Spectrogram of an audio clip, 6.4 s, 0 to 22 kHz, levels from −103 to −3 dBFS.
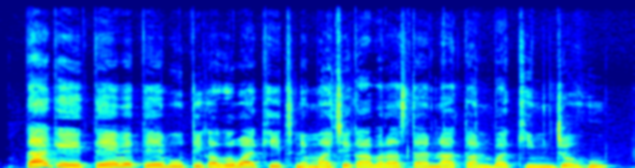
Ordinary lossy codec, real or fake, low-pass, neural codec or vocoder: none; real; none; none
